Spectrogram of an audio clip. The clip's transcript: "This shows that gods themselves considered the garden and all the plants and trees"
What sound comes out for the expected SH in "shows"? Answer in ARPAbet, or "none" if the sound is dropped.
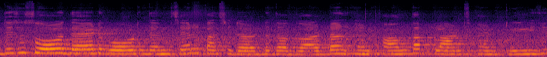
S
